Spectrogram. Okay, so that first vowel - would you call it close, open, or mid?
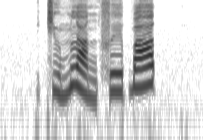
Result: close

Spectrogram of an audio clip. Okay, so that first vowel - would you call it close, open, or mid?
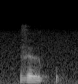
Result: close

